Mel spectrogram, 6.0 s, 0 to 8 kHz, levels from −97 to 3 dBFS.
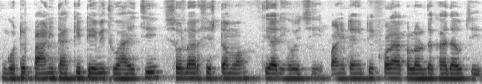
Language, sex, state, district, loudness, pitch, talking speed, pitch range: Odia, male, Odisha, Nuapada, -16 LUFS, 135 Hz, 160 wpm, 135-140 Hz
